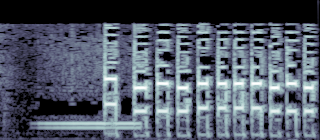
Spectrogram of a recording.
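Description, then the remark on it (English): A steady telephone dial tone gives way to a rapid, evenly spaced run of about a dozen keypad dialing beeps, each a short two-tone chirp, clear with no voices, as someone dials directory information. “Gonna call information. Oh, why am I getting another dial tone?”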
